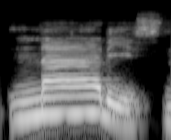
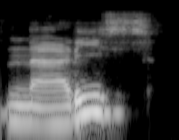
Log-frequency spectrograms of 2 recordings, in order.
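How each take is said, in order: First: Nariz stressed on the first syllable, NA-riz, said slowly; wrong stress. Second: Nariz stressed on the last syllable, na-RIZ, said slowly. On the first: Teacher showing students the wrong stress, slow NA-riz. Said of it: "no decimos nariz". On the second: Teacher showing students the right stress, slow na-RIZ. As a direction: land the weight on the end of nariz, na-RIZ. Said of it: "La fuerza está en la última". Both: Shown as a demonstration.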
